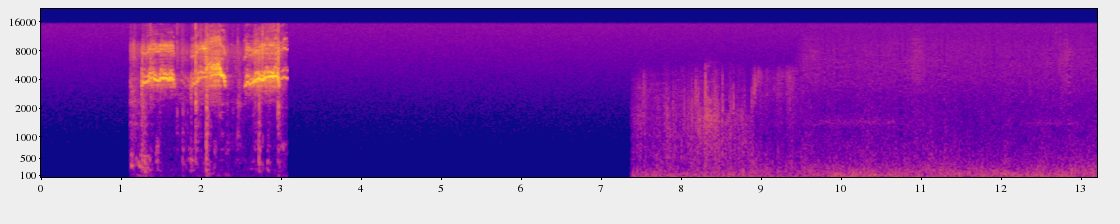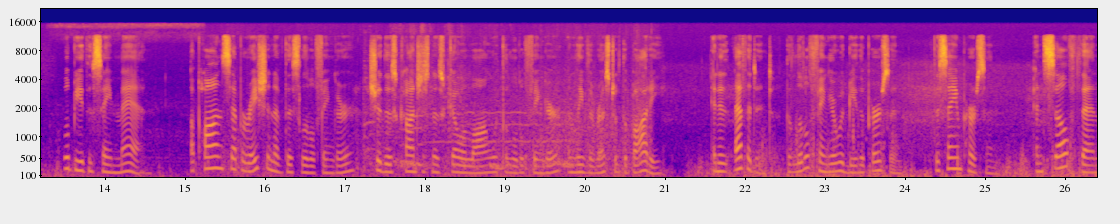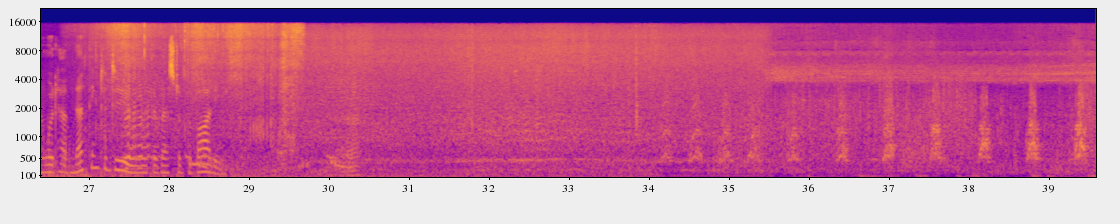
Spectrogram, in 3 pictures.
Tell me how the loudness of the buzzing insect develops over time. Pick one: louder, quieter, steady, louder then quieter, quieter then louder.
quieter.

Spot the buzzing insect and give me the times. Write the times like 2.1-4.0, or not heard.
26.6-39.5.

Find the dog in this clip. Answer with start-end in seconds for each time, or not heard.
34.1-39.5.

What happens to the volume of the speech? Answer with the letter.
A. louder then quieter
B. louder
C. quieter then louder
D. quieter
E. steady
E.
